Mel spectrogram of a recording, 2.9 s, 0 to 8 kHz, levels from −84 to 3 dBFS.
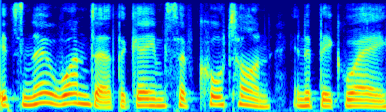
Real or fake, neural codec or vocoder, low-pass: real; none; 7.2 kHz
